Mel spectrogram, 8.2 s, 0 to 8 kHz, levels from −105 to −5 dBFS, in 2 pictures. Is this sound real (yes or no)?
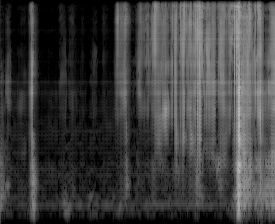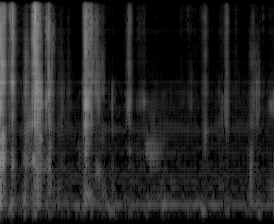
no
